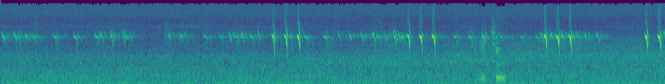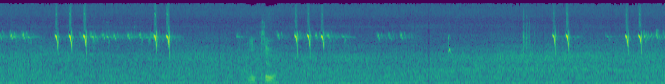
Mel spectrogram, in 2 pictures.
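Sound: bird calls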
